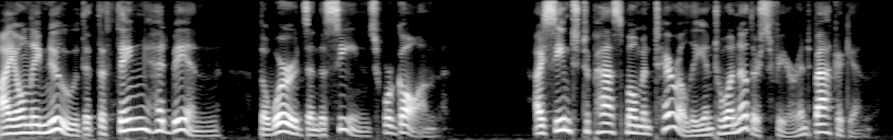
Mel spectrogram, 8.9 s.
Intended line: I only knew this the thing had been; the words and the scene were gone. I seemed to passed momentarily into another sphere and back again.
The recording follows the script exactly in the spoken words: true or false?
false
